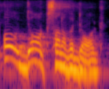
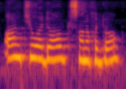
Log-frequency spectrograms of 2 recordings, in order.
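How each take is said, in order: First: Belittling. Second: Light, higher-pitched question, rising at the end; high, softened, matter-of-fact query; not belittling. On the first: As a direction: say it as a contemptuous put-down. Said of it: "the tone is belittling". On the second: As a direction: ask it harmlessly, with no put-down. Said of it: "the tone is belittling. Versus". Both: Shown as a demonstration.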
